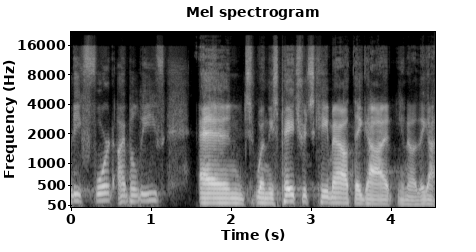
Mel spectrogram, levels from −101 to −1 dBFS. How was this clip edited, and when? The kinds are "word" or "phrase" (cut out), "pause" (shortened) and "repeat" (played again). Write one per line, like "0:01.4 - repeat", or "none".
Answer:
none

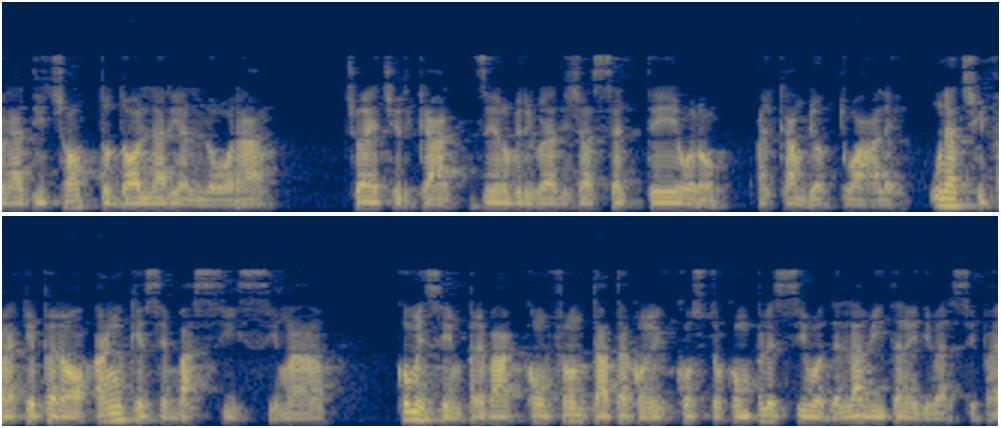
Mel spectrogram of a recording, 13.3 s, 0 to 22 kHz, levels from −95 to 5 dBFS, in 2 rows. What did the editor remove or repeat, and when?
0:06.1 - pause

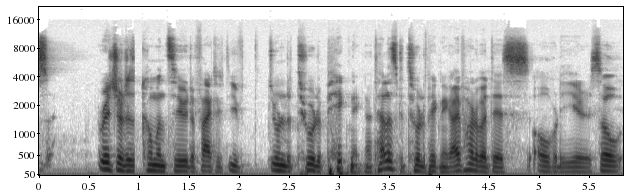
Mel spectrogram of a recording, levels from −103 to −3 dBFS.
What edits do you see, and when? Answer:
0:00.9 - word
0:01.8 - word
0:03.6 - word
0:04.9 - word

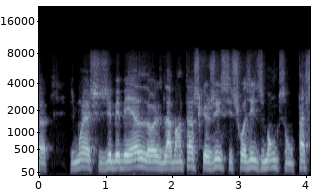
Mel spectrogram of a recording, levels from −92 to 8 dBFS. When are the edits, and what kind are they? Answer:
none

